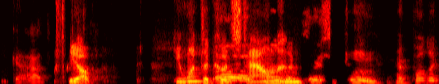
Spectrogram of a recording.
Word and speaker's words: Kutztown: Yeah, And he went to Cootstown. yep, I Kutztown.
